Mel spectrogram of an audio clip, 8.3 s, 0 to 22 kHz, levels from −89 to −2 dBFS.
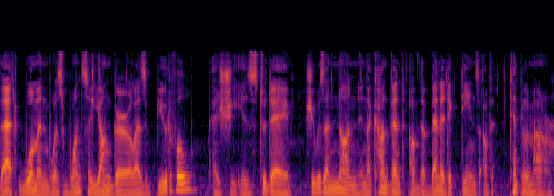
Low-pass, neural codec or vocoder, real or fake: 7.2 kHz; none; real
